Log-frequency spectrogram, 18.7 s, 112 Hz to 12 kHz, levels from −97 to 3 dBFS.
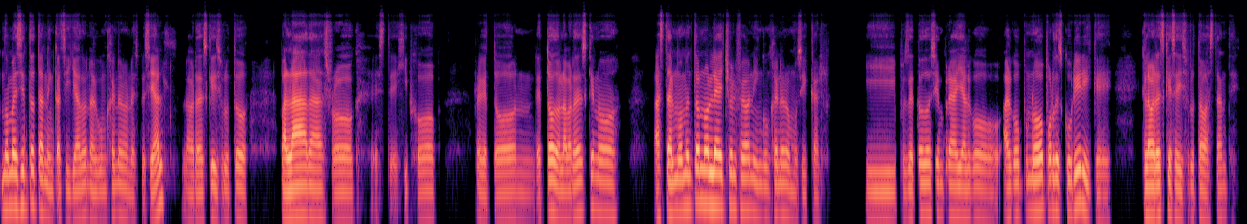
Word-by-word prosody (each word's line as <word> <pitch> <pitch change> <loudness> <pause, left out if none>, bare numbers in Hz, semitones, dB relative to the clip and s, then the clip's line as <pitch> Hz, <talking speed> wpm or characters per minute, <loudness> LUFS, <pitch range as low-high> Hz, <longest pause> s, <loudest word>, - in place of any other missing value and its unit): no 155 0 +1
me 160 0 +5
siento 170 +1 0
tan 145 -4 +1
encasillado 115 +1 -2
en 130 - -6
algún 115 0 -5
género 125 +1 -4
en 110 - -8
especial, 100 - -2 0.2
la 110 - -8
verdad 105 0 -1
es 110 - -5
que - - -3
disfruto 115 0 -2 0.5
baladas, 120 +1 +5
rock, 110 0 -3 0.2
este, - - -14
hip - - -14
hop, 110 0 -4 0.6
reguetón, 110 0 -4
de - - -5
todo. 140 0 +4
La 115 -1 +1
verdad 125 +3 +2
es 135 - -4
que 155 - -3
no 135 -3 -2 0.5
hasta - - +2
el 130 - +4
momento 155 +4 +4
no 175 -1 +7
le 165 0 +9
he - - +9
hecho 155 +1 -1
el 155 - -5
feo 145 -1 +2
a - - -1
ningún 130 -4 -5
género 130 0 -1
musical. 105 -2 -10 0.6
Y, 110 0 -6
pues, 110 +1 -13
de 115 - 0
todo 130 +1 0
siempre 125 0 -3
hay 125 0 +1
algo 120 -1 -3
algo 125 +2 -1
po 135 - -11
nuevo 140 +2 +6
por 145 0 +1
descubrir 145 +4 +2
y 140 -6 0
que 105 -1 -8 0.4
que 120 - 0
la 120 - +7
verdad 125 0 +7
es - - -7
que - - -1
se 125 - -2
disfruta 120 +2 -5
bastante. 115 +2 -6
120 Hz, 200 wpm, -22 LUFS, 110-135 Hz, 0.6 s, le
